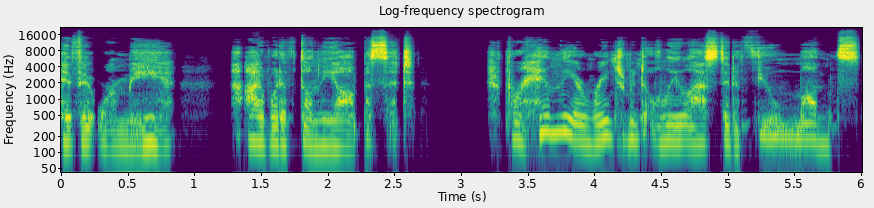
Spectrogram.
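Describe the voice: A woman in a put-on character voice speaks at a moderate pace and low pitch, her slightly mellow tone carrying vocal fry and a slightly husky edge with ordinary pitch variation.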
